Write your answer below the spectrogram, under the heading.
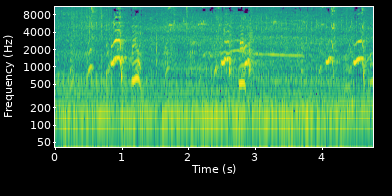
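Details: Dogs reacting to Billy, a black cat, give sparse, thin, high yips and short upward-curving whines every second or so. A constant low droning hum runs throughout.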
